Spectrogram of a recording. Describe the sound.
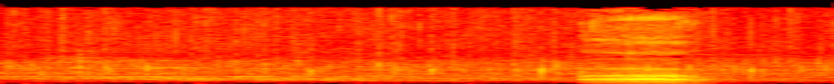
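Sustained audience applause as a standing ovation: a steady wash of clapping from a crowd at moderate volume, with a voice briefly rising over it near the end.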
